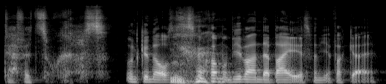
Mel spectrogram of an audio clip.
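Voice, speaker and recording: Chatty young man, lower-pitched, from Munich. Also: steady tone, quick pace, vocal fry. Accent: light Bavarian German. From Munich, Bavaria. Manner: enthusiastic, chatty, frequent restarts and fillers. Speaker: podcast co-host. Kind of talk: casual football fan podcast.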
